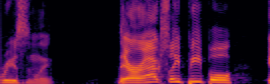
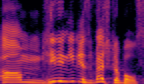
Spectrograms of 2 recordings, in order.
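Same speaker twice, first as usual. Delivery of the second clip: normal talking voice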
